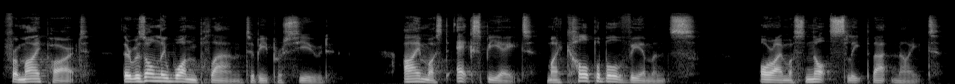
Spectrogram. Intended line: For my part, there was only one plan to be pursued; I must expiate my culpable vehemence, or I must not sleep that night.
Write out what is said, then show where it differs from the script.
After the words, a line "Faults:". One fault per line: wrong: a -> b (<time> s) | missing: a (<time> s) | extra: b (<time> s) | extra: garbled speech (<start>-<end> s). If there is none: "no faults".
For my part, there was only one plan to be pursued; I must expiate my culpable vehemence, or I must not sleep that night.
Faults:
no faults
